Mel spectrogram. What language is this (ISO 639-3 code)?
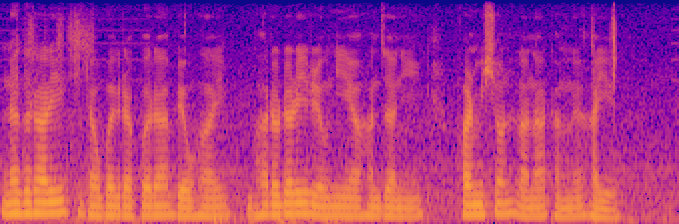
brx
